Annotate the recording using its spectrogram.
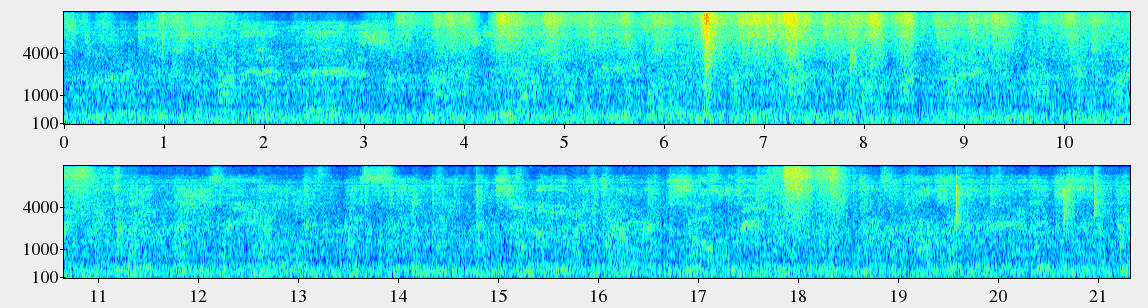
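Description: A machine hums steadily nearby.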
